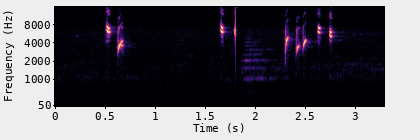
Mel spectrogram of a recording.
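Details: Wild European goldfinch giving sharp high double chirps, then a pause and a quick cluster of tinkling notes, in otherwise clean silence.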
